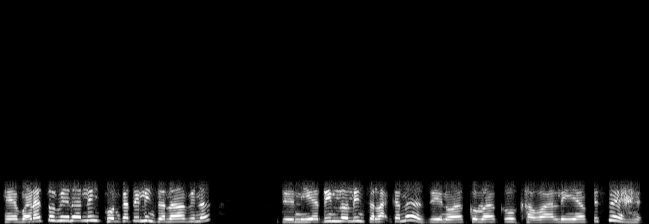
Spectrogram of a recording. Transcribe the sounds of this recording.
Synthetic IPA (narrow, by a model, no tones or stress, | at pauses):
hɛ̃baɽat͡ʃɔbɛnaliɲpʰonkat̪ɛliɲd͡ʒənabina | d͡ʒɛnijəd̪inlɔliɲt͡ʃalaʔ̚kanad͡ʒɛnɔwãkɔlãkɔkʰawaliɲãpɛsɛ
